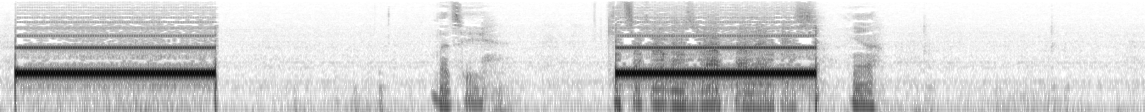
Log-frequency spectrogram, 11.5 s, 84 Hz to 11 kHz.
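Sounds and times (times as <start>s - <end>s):
telephone ringback tone: 0.1s - 2.2s, 6.2s - 8.2s
speech: 4.6s - 5.0s.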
